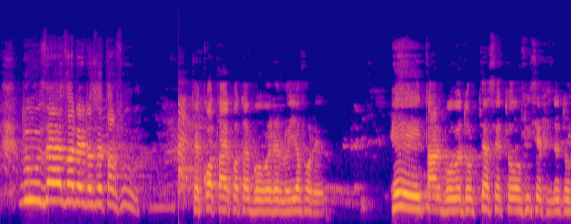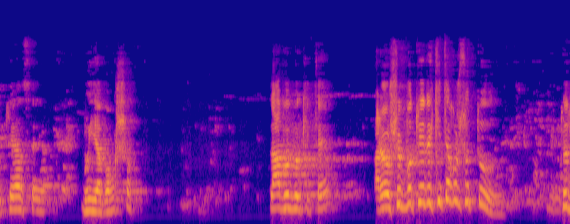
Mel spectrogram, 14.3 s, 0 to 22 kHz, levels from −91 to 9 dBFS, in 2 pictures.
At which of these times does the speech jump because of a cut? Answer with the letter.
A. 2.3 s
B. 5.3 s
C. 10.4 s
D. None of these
A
